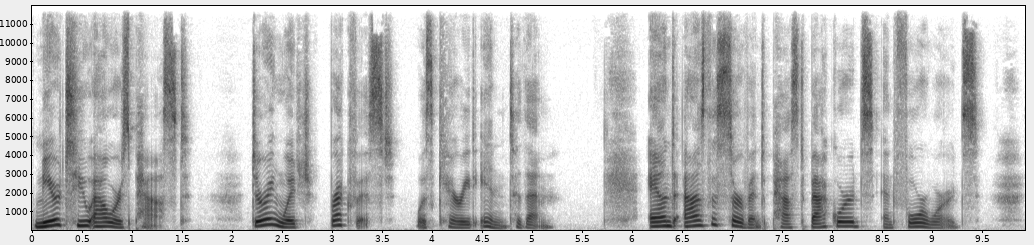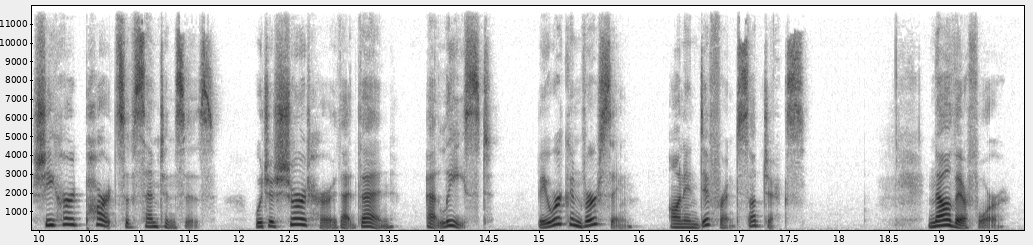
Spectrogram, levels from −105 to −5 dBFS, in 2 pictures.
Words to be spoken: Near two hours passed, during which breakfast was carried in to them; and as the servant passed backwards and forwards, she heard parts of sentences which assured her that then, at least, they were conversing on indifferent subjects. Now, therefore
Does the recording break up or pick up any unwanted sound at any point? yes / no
no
